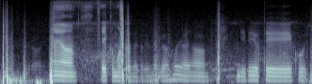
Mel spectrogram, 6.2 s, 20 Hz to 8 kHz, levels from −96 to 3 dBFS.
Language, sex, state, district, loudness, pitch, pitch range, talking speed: Punjabi, male, Punjab, Kapurthala, -24 LUFS, 110 Hz, 105-115 Hz, 95 wpm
